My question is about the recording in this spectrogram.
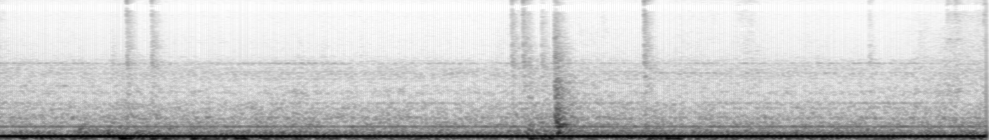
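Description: Steady low hum of an elevator car, with a few faint clicks about a second in and around four seconds in.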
